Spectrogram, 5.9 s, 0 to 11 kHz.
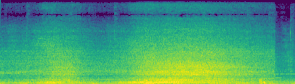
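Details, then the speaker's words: BMW 330i after a clutch job, dual-mass flywheel retained: engine running with the pedal fully depressed to the clutch stop. It runs smoothly with no squeal, chirp or rattle, unlike the nasty noises before, so clutch operation is normal. "can I fully depress I can all the way to the clutch stop no nasty noise"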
